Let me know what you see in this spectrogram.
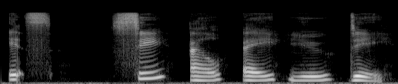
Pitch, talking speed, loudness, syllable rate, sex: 210 Hz, 90 wpm, -18 LUFS, 2.2 syllables/s, female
